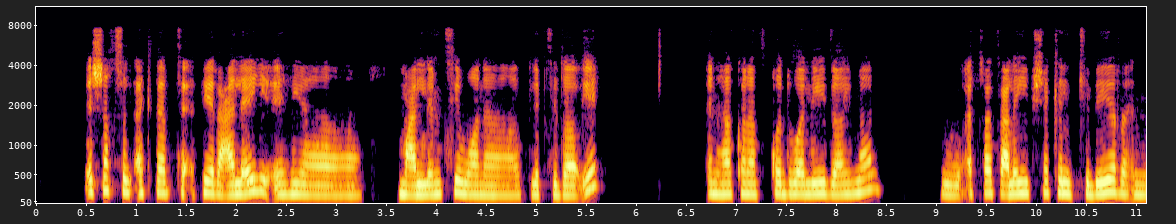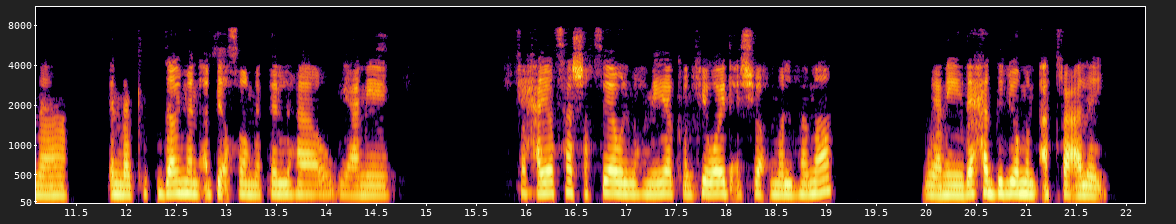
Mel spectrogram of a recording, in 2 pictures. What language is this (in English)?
Baharna Arabic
